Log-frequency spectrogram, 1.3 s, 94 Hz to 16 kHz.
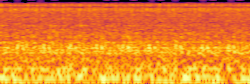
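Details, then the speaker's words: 2005 Dodge Grand Caravan 3.3 L V6 at about 192,276 miles, after adding an oil stabilizer: steady idle with a rattly valvetrain clatter, quieter than when bought. "yeah you can hear some valve platter it actually sounds better than it did when when i bought it"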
